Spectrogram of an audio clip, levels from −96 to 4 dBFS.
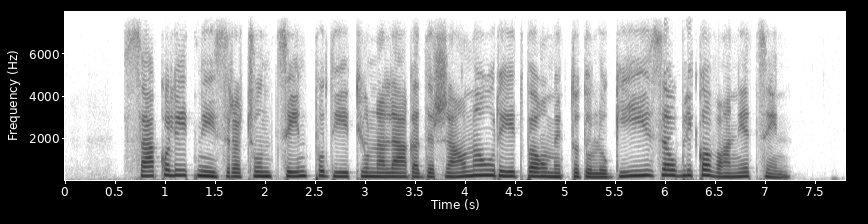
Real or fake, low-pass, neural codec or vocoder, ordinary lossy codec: real; 7.2 kHz; none; Opus, 16 kbps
